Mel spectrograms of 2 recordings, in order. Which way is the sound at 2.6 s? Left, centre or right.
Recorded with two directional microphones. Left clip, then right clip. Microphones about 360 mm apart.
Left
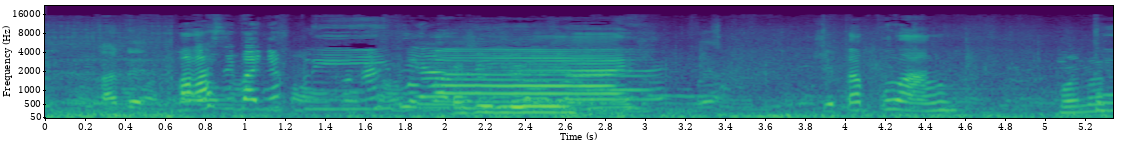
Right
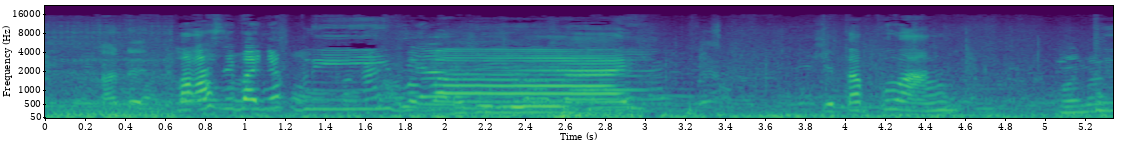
Centre.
